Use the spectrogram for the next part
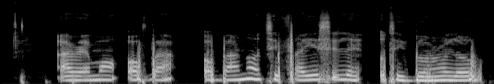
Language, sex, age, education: Yoruba, female, 30-45, tertiary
